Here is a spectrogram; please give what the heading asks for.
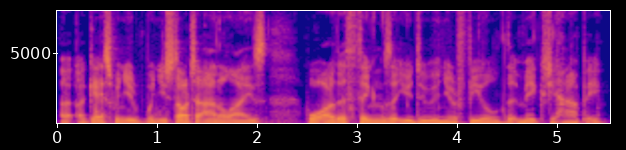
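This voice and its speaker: A man from the United Kingdom, a guest on an interview show, answering in a halting, thoughtful way with many restarts and fillers. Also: lowish voice, fairly even intonation, a little mellow. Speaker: podcast guest, IT consultancy co-founder.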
